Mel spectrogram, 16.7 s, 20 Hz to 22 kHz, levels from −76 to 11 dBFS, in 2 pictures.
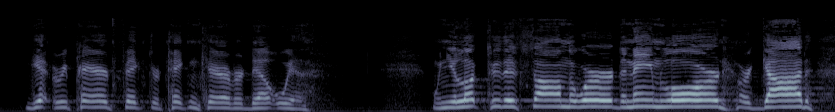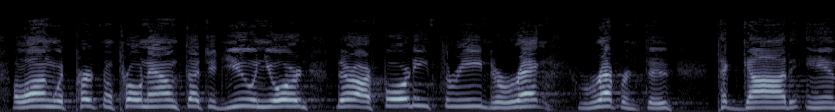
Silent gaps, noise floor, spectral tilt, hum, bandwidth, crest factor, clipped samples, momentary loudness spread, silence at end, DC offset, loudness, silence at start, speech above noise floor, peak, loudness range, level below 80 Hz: none; -66 dBFS; -5.5 dB/octave; none; 11.5 kHz; 20 dB; under 0.1%; 14 LU; 0 s; under 0.1%; -24 LUFS; 0.25 s; 42 dB; -4 dBFS; 10 LU; -66 dBFS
